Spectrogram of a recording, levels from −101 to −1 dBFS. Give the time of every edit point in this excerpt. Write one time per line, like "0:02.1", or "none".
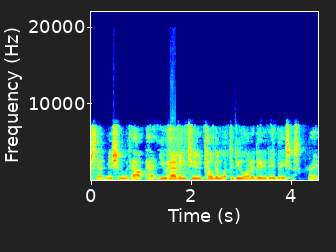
none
